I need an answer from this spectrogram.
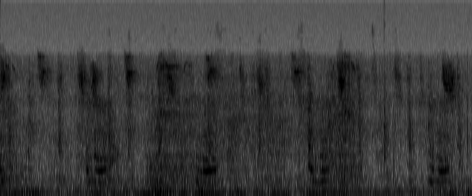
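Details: Domestic cat breathing with difficulty, an unusual sound audible: short, quiet whistling notes recur about every two seconds, each with a softer lower tone beside it, against constant low background hum.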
